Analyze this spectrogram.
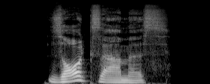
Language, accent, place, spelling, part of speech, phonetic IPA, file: German, Germany, Berlin, sorgsames, adjective, [ˈzɔʁkzaːməs], De-sorgsames.ogg
- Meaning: strong/mixed nominative/accusative neuter singular of sorgsam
